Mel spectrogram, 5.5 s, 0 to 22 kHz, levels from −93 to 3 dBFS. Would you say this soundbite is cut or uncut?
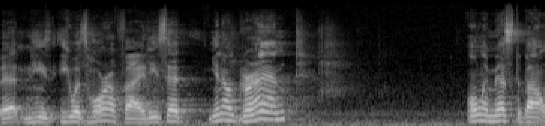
uncut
